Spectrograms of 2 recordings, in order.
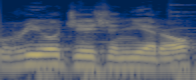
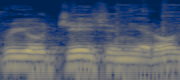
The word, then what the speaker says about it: Rio de Janeiro: from the old capital rio de janeiro that's right it's pronounced rio de janeiro not rio de janeiro get it right we're not in mexico this is portuguese not spanish this was oh i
